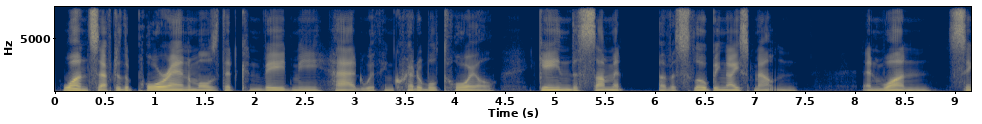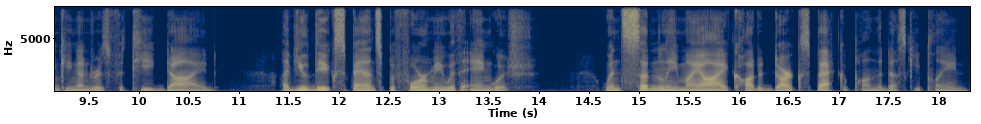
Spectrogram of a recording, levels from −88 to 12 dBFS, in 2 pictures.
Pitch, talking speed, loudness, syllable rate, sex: 100 Hz, 155 wpm, -22 LUFS, 4.9 syllables/s, male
